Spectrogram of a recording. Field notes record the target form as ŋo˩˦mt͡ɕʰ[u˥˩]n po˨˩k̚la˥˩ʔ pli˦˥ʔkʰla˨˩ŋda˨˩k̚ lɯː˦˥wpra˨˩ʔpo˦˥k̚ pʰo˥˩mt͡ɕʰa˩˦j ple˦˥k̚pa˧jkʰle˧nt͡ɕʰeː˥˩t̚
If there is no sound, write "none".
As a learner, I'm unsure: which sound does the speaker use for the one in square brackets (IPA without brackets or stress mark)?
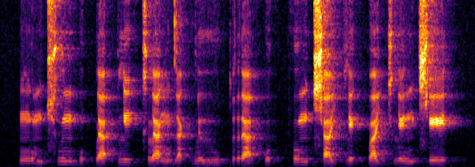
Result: u˥˩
